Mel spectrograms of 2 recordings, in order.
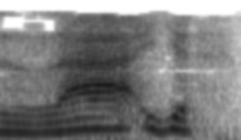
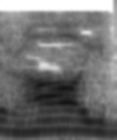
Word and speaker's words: رای: یادمون باشه در فارسی هرگز رأی، خصوصا در شعر تلفظ نکنیم، در شعر همیشه رای باید بگوییم.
